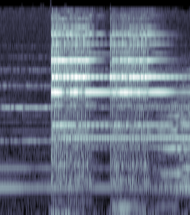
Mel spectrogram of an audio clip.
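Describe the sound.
A telephone rings in a light, elegantly decorated flat: after a brief quiet, a bright, steady bell-like ring starts, then a second ring follows immediately and continues to the end.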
